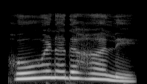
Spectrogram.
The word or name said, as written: ಹೋವಣದಹಾಲೆ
